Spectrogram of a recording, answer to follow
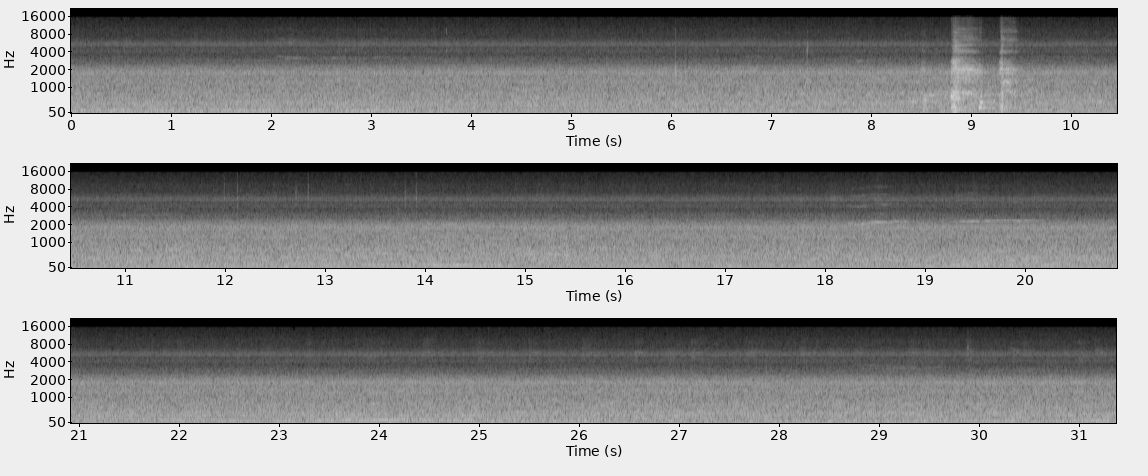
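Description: Steady background noise, with a short, louder burst of two or three quick sounds about nine seconds in.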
